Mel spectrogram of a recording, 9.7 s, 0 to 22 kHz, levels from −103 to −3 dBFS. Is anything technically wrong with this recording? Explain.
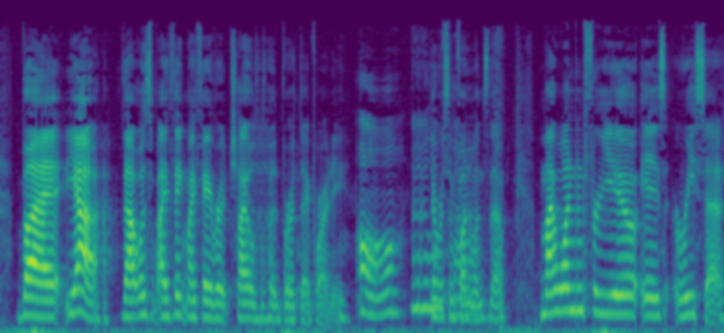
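Yes, there's a case of overlapping chunks in this speech clip. At 1.38, 3.48, 5.58 and 7.68 s, each about 0.1 s long, a short stretch plays twice: right before "that was I think", between "I think my favorite" and "birthday party", and just ahead of "for you is". The audio was cut into 2-second chunks that each restart 100 ms before the previous one finished, so every join repeats that slice, giving a regular little stutter or click every two seconds.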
